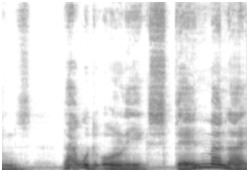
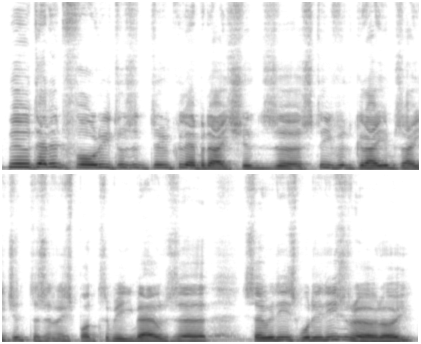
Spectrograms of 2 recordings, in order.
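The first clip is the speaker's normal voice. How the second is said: a mock manager voice done in a Birmingham accent instead of a Scouse one; Steven Gerrard in Brum accent; 2 semitones higher than usual. Mock Gerrard justifies his voice to the interviewer, Brummie accent. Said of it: "me Brum accent".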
